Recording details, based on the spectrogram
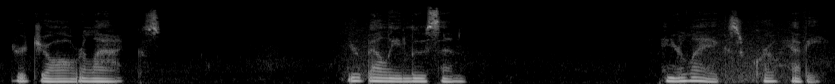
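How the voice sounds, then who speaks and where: Soft, breathy, and hushed, this woman's low voice gently soothes as she guides a sleep meditation. Her pace stays unhurried from start to finish.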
